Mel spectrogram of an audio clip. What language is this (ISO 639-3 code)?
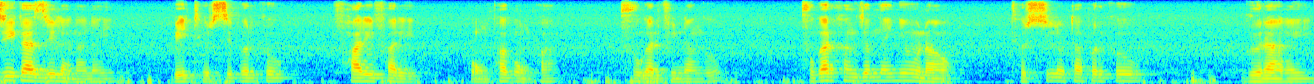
brx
